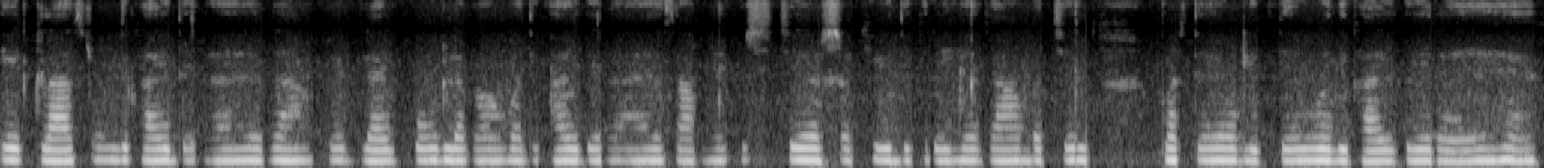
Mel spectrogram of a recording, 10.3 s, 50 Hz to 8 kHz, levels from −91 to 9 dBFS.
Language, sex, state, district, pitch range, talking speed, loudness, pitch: Hindi, female, Chhattisgarh, Raigarh, 195-205 Hz, 200 wpm, -16 LUFS, 200 Hz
